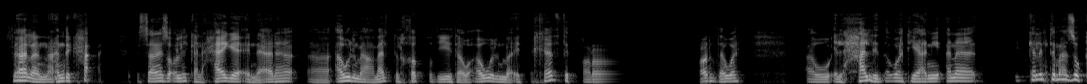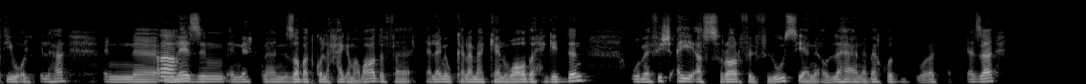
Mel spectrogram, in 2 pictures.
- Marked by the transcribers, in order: distorted speech
- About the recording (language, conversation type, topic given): Arabic, advice, إزاي أبدأ أكلم شريكي أو أهلي عن ديوني ونعمل مع بعض خطة سداد مناسبة؟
